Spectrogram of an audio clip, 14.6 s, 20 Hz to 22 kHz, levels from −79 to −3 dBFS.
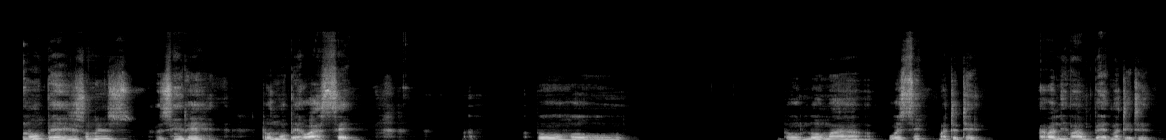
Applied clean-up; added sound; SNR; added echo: none; none; none; reverberation time 0.2 s.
